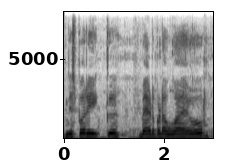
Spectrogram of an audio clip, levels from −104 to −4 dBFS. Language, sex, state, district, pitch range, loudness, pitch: Hindi, male, Uttar Pradesh, Saharanpur, 175-195 Hz, -12 LUFS, 185 Hz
